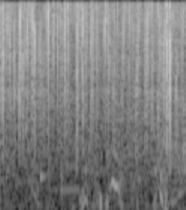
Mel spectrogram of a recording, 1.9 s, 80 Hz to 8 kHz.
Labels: {"label": "biophony, cascading saw", "recorder": "SoundTrap 600 or HydroMoth"}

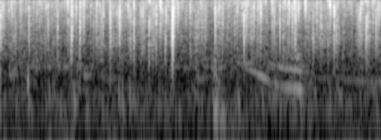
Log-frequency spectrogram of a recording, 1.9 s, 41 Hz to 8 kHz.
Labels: {"label": "biophony, cascading saw", "recorder": "SoundTrap 600 or HydroMoth"}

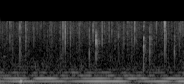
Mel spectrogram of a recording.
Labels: {"label": "biophony, midshipman", "recorder": "SoundTrap 500"}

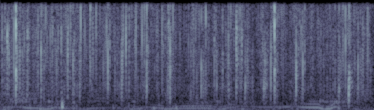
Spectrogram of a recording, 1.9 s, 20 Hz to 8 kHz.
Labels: {"label": "biophony, cascading saw", "recorder": "SoundTrap 600 or HydroMoth"}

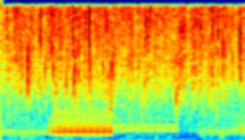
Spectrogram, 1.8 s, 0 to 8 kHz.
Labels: {"label": "biophony, croak", "recorder": "SoundTrap 500"}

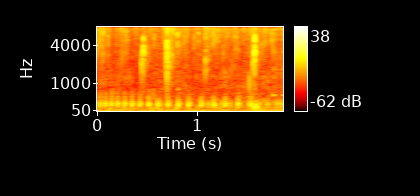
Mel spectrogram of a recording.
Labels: {"label": "biophony, pulse", "recorder": "SoundTrap 500"}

